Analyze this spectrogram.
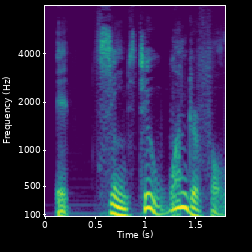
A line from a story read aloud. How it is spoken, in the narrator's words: Larry muttered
